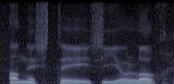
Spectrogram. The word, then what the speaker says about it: anesthesioloog: Eh, uiteraard ook heel actief in de medische wereld als, en ik vind dat altijd een ingewikkeld woord, Marcus, anesthesioloog. Hè? Zeg ik het zo goed? – Ja, nou, we, hebben goed uitgesproken.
